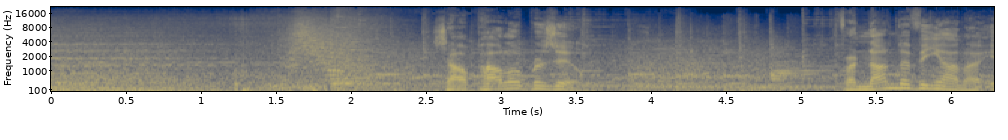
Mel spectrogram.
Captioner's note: suspenseful music continues; graphic swishes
